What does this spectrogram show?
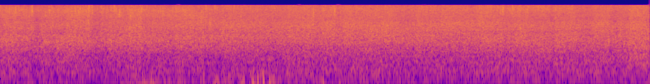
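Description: Torrential tropical rain squall pouring down on trees and garden foliage: a steady, dense hiss of heavy rain coming down in torrents.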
